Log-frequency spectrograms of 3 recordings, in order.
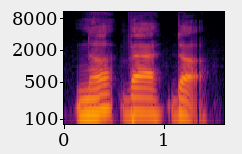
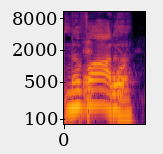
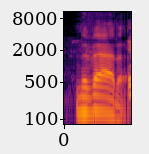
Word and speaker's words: Nevada: Nevada. Say it right. I will get into a whole freaking fight with you about this. Nah. Say it with me. Ready? Nah. – Nah. – Vada. Nevada. Not Nevada. Nevada.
